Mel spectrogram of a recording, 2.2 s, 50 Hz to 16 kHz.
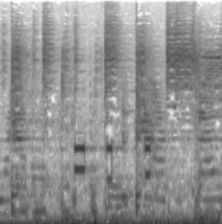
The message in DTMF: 058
